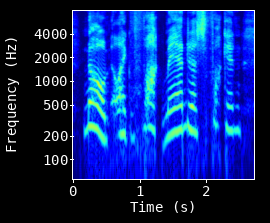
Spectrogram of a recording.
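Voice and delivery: put-on very high, slow, drunk pleading voice. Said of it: "really, really drunk".

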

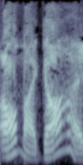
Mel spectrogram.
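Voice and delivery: put-on Yiddish accent, bursting out.

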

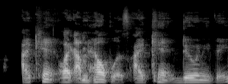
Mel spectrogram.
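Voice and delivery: normal talking voice

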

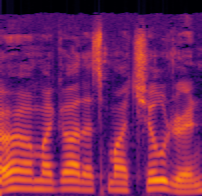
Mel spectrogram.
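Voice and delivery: plain

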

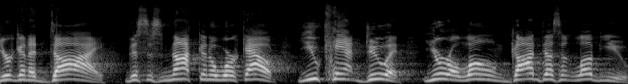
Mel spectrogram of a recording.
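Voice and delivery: very loud, relentless, high-pitched roaring voice. Speaker acts out the thoughts that roar in your mind, acting out a roaring voice. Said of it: "it's a roar in your mind".

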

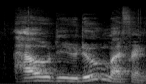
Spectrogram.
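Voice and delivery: botched South African accent veering into Indian accent. Speaker attempting a favorite Afrikaans sentence, bad South African accent. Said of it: "that's more Indian than".

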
